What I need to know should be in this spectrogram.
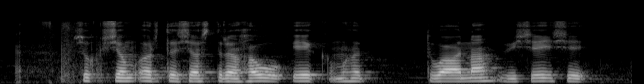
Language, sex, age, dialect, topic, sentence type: Marathi, male, 31-35, Northern Konkan, banking, statement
